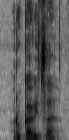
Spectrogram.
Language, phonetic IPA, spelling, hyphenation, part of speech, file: Czech, [ˈrukavɪt͡sɛ], rukavice, ru‧ka‧vi‧ce, noun, Cs-rukavice.ogg
- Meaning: glove (item of clothing)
